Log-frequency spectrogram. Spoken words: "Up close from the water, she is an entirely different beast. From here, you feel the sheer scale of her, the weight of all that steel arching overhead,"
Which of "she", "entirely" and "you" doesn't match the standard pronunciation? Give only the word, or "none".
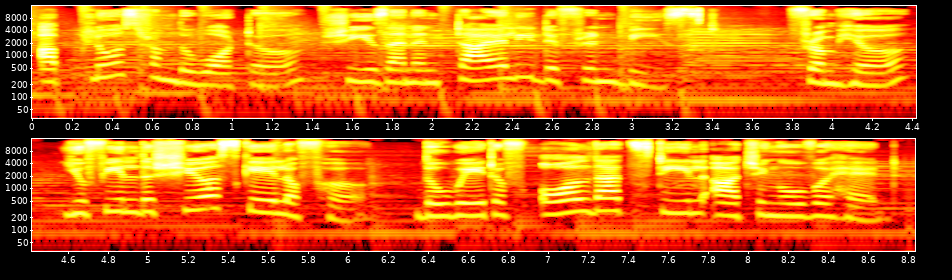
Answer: none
